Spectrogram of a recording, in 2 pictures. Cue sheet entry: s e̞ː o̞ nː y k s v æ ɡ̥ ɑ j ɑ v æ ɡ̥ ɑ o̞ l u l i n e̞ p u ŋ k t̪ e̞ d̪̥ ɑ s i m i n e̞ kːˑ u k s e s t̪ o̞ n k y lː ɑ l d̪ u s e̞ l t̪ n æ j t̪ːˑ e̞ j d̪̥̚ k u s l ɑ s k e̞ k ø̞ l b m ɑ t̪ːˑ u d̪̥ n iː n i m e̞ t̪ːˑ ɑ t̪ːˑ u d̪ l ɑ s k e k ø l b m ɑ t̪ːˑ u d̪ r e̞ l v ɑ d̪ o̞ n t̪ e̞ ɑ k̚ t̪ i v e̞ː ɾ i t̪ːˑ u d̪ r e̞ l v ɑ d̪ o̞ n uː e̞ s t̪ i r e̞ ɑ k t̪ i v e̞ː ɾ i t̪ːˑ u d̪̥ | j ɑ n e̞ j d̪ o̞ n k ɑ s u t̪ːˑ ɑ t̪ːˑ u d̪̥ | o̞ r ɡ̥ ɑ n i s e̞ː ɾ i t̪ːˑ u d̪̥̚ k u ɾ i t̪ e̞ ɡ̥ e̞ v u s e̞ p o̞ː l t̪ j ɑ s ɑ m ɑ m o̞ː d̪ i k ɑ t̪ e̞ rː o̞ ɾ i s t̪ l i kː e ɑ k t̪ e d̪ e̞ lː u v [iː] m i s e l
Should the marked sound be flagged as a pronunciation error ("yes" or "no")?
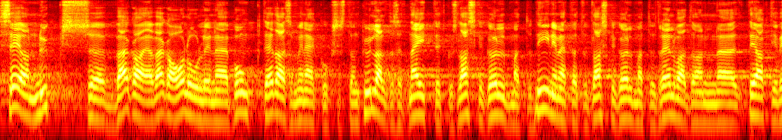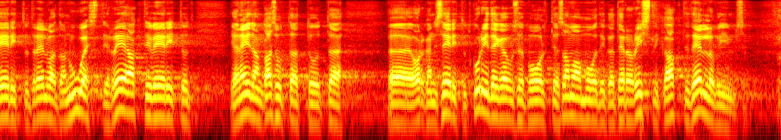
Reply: no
